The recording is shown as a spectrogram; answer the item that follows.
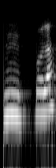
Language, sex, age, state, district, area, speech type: Marathi, female, 45-60, Maharashtra, Raigad, rural, conversation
